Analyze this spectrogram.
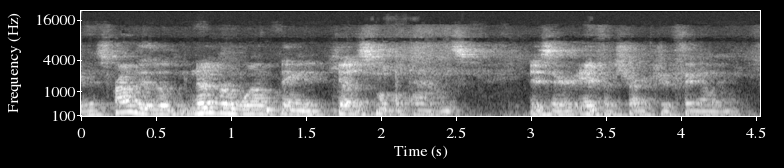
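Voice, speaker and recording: Audible echo of the room and noticeable background noise behind a man talking. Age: old. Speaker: retired water utility manager, public commenter. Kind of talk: public comment at city council meeting. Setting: city council meeting. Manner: halting, repeats words.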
